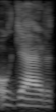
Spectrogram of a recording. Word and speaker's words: Oger: Fransız Arap ortaklığı Oje Telekom'a satılmıştı. Oger diye telaffuz ediyor bazıları.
